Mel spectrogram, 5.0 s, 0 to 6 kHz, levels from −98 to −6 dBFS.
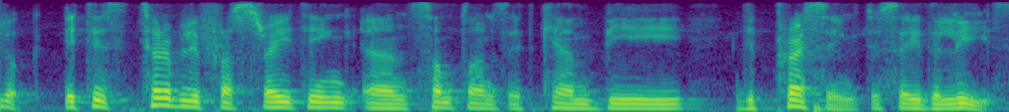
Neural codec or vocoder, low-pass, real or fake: none; 5.4 kHz; real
